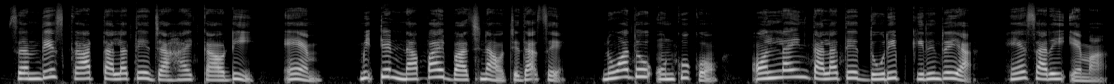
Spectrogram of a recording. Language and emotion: Santali, neutral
